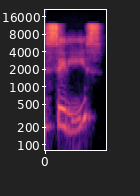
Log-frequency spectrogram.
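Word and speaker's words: cedis: Right now it's about 11 cities and a city is spelled C E D I S but pronounced like Oklahoma City or Kansas City but that's the currency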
